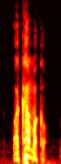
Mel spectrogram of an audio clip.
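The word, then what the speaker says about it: Wicomico: No, it's Wacomico. – Oh, okay, Wacomico. – No, it's not Wacovia. It's not Wacovia. Wacomico.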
